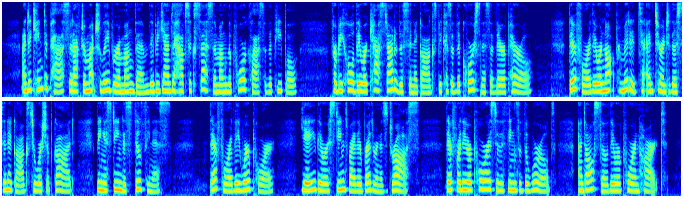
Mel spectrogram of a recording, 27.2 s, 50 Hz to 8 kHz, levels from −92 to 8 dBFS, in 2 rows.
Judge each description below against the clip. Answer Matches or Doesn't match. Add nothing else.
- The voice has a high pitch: Matches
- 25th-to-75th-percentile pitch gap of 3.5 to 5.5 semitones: Doesn't match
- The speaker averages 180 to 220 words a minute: Matches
